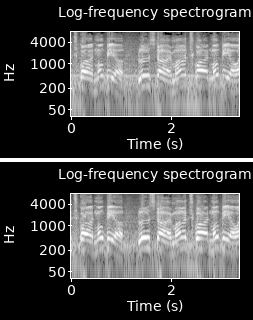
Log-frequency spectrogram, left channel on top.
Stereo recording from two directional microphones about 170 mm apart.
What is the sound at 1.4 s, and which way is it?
Speech, 40° right (ahead or behind).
